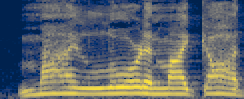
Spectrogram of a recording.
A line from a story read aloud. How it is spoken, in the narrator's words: Thomas exclaimed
